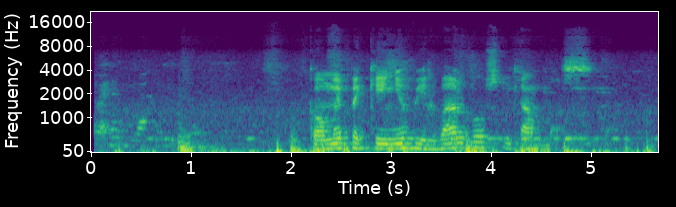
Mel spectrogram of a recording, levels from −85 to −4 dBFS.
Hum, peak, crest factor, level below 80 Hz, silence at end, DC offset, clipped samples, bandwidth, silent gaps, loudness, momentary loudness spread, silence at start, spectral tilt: none; -2 dBFS; 18 dB; -26 dBFS; 0 s; under 0.1%; under 0.1%; 11 kHz; none; -19 LUFS; 16 LU; 0.05 s; -6.5 dB/octave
